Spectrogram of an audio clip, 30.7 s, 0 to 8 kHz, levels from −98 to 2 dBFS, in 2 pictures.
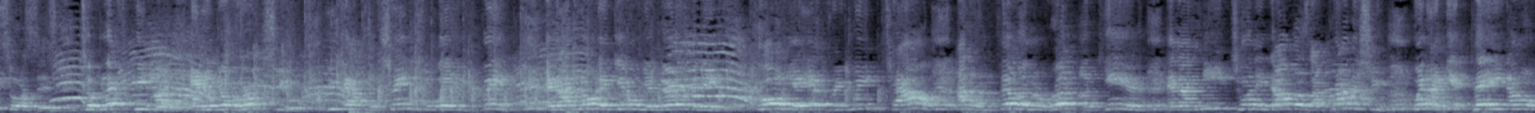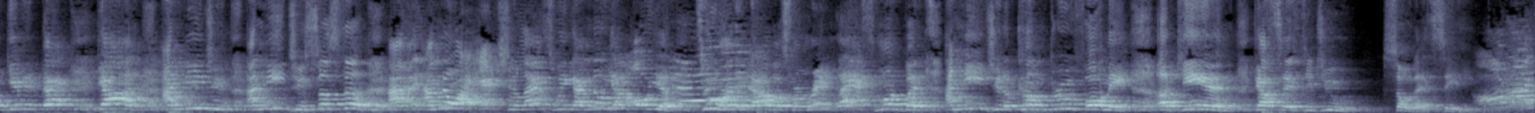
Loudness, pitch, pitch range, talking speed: -25 LUFS, 305 Hz, 275-330 Hz, 195 wpm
